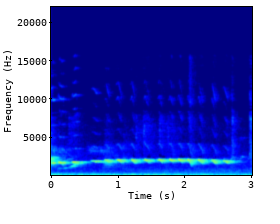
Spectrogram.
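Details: Caged white-rumped shama held in the hand sings a fast, even run of about fifteen identical short whistled notes on one pitch, like a rapid trill, ending in a sharp note.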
